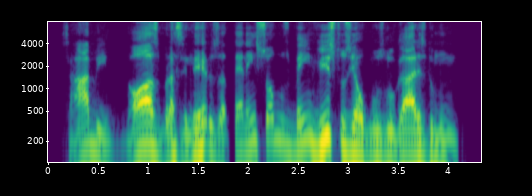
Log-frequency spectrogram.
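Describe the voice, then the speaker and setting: A man talks at a fairly slow pace and medium pitch. His intonation is lively. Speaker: pastor. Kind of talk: sermon.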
